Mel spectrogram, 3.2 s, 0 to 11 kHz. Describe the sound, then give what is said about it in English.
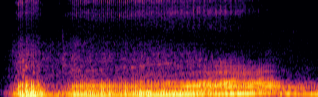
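A vintage engine, a working 1956 Ford tractor or 1967 Volvo sports car kept in running order by a Maine maker, revs up loud, its low rumble climbing steadily in pitch with a rattling, clattery edge throughout, no voices present. “Like a working 1956 Ford tractor or a 1967 Volvo sports car”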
